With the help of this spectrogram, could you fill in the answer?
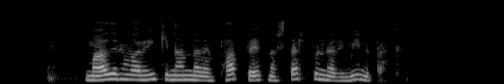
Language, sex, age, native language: Icelandic, female, 50-59, Icelandic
